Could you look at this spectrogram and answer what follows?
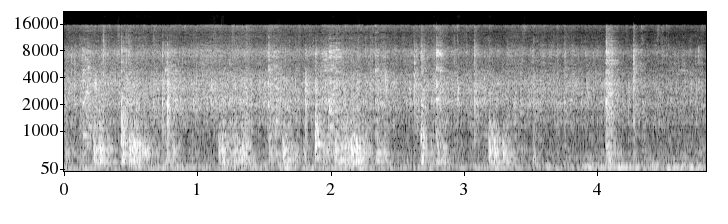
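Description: Onions frying in a pan for a fenugreek-leaf dish with crushed peanuts, a steady close sizzle broken by repeated scraping stirs of a spatula.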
